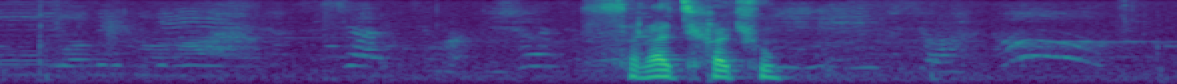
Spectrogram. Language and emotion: Russian, neutral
